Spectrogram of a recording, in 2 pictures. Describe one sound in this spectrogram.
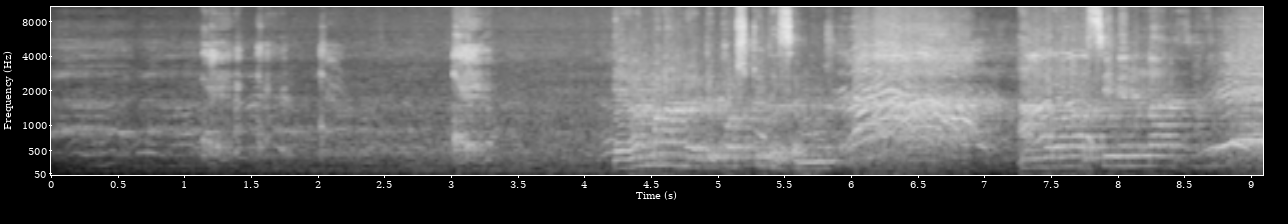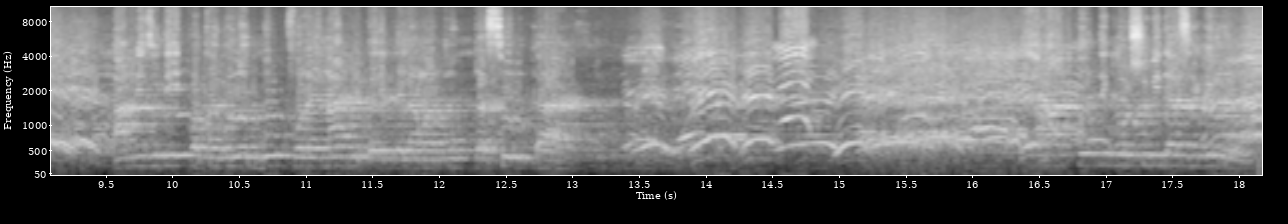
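A young man speaks and chants with passion into a microphone, heard through loudspeakers with echo.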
